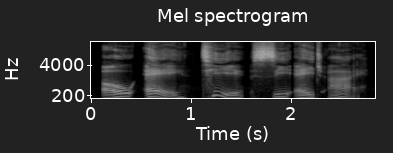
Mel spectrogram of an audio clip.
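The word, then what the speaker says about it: Oatchi: me I'm finally falling in line said is Ochi the dog awesome Ochi is the best and so that you know it is spelled o a t c h i oat Chi excuse me Captain Olimar is Shipwrecked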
